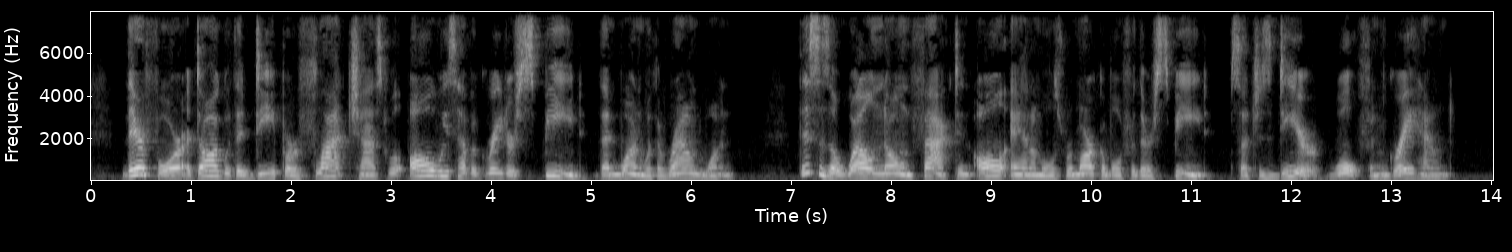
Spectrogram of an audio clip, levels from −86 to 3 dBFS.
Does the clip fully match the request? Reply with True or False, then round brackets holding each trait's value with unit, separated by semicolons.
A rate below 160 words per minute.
False (170 wpm)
